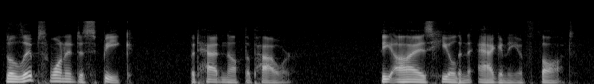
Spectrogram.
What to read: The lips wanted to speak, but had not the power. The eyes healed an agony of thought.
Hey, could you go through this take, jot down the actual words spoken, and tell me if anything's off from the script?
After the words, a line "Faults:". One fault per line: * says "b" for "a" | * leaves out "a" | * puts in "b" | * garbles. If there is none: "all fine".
The lips wanted to speak, but had not the power. The eyes healed an agony of thought.
Faults:
all fine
